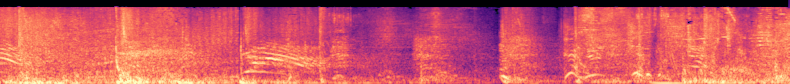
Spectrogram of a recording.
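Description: Swooshing whooshes sweep past.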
